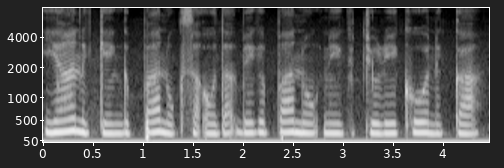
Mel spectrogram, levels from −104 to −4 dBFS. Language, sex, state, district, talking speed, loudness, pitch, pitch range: Garo, female, Meghalaya, South Garo Hills, 95 wpm, -22 LUFS, 220 Hz, 215-230 Hz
